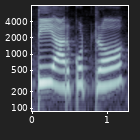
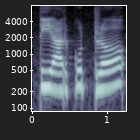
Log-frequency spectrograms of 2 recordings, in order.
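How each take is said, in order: Both takes have the same delivery.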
